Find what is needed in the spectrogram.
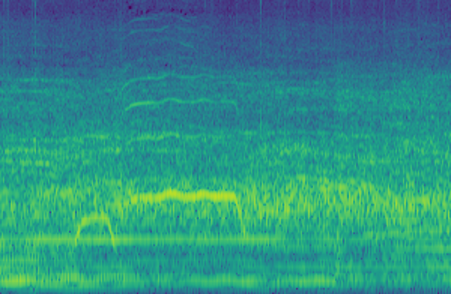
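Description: Live rock band holding a sustained chord that rings steadily, with the crowd whooping and cheering over it; a couple of long rising-and-falling whoops stand out about a second in and through the middle.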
